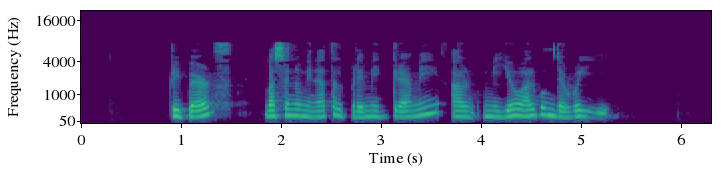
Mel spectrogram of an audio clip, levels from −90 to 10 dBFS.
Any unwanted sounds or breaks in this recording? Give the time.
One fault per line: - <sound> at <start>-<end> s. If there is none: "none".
none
